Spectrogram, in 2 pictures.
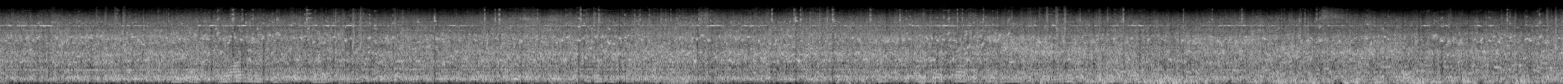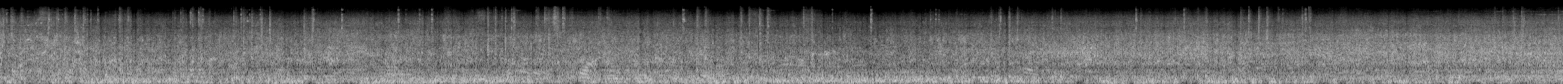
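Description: Ride-on miniature railway train hauled by an Intercity 125 miniature locomotive, running along the track with passengers aboard: a steady, loud rolling noise of wheels on rails.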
